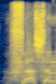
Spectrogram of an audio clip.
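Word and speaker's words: fasten: Number एक फैशन your seat belt. यह फैशन है। यह टी साइलेंट है।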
